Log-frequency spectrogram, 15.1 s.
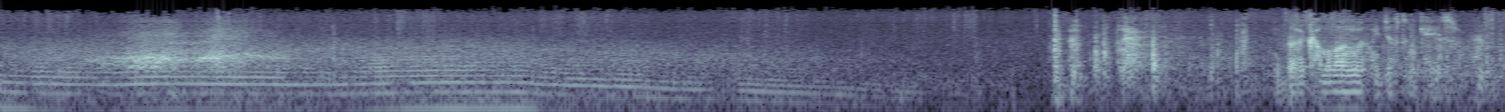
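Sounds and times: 
car engine humming as it slows and turns into an alley: 0:00.0 - 0:15.0
car doors clunking: 0:10.5 - 0:12.7
speech: 0:13.2 - 0:15.0.

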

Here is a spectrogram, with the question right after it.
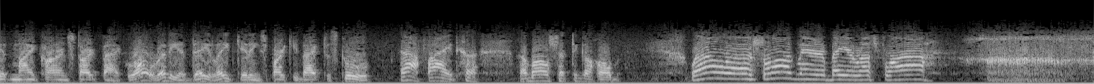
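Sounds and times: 
speech: 0:00.0 - 0:10.2
man snoring in his sleep: 0:09.6 - 0:10.9.

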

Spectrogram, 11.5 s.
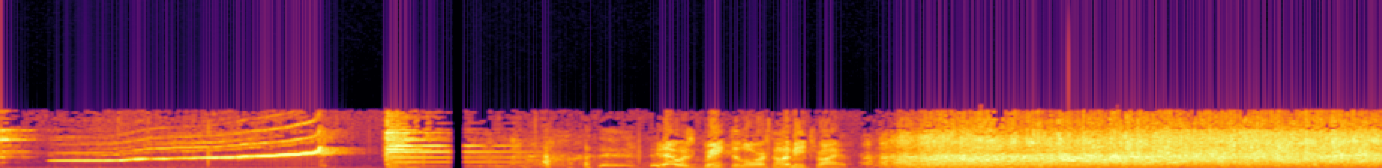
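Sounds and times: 
carnival strength-tester rising whistling tone: 0:00.0 - 0:03.0
carnival strength-tester bell ringing: 0:03.2 - 0:04.8
laughter: 0:04.3 - 0:05.5, 0:07.2 - 0:11.5
speech: 0:04.9 - 0:07.2.

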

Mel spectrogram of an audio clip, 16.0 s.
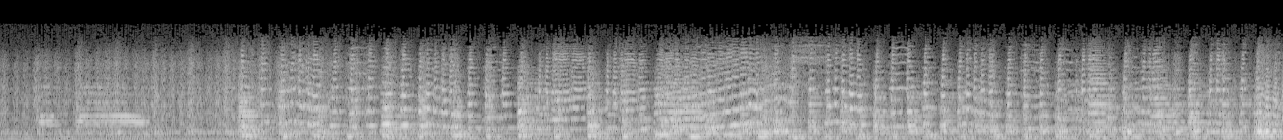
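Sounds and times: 
train whistle: 0:00.4 - 0:02.2, 0:03.0 - 0:16.0.

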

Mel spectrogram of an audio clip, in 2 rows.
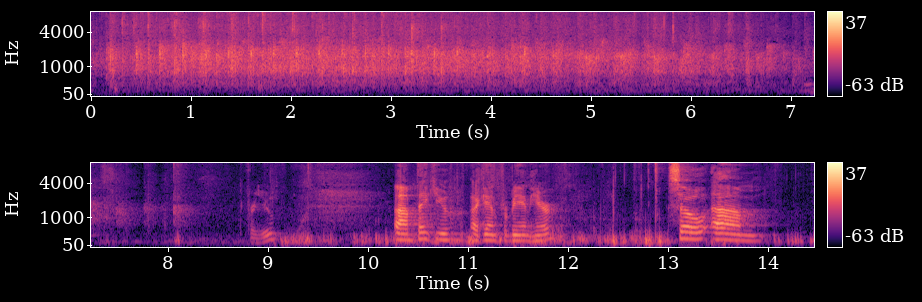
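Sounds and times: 
audience applause welcoming a guest speaker: 0:00.0 - 0:08.2
speech: 0:10.3 - 0:12.0, 0:13.0 - 0:14.0.

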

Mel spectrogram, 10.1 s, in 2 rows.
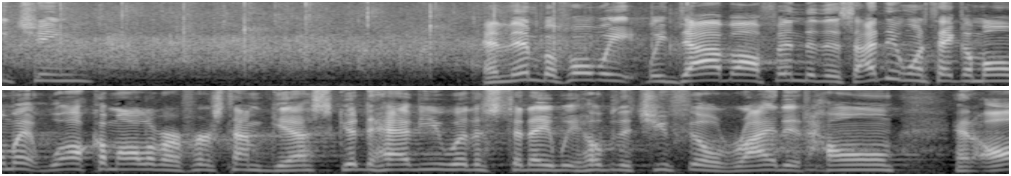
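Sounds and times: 
audience clapping: 0:00.0 - 0:04.1
speech: 0:00.2 - 0:00.6, 0:02.4 - 0:10.0.

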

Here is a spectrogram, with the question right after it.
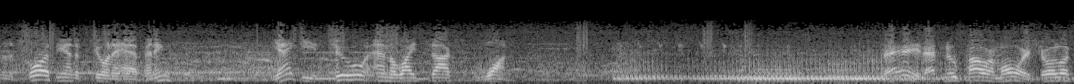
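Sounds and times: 
speech: 0:00.2 - 0:05.3, 0:08.8 - 0:10.7
car engine idling and stalling: 0:06.2 - 0:10.2.

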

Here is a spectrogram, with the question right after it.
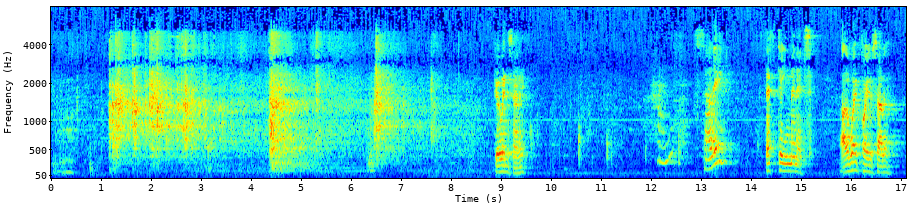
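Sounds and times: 
heavy door being opened: 0:01.2 - 0:08.7
speech: 0:08.9 - 0:09.6, 0:13.1 - 0:13.6, 0:14.3 - 0:16.9.

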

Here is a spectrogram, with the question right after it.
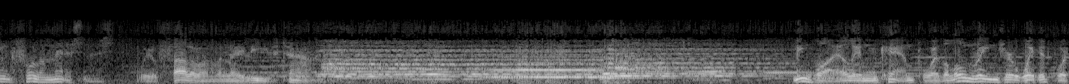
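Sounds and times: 
speech: 0:00.0 - 0:03.8, 0:07.9 - 0:10.6
steam train whistle: 0:03.1 - 0:07.9.

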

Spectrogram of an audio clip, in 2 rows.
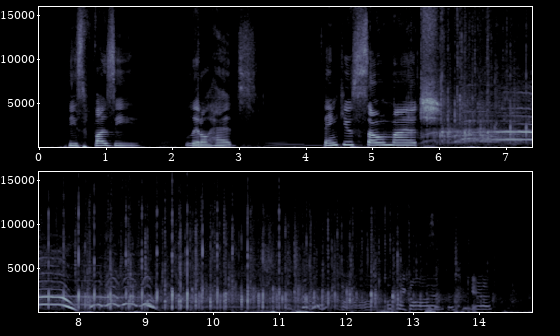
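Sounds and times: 
speech: 0:00.4 - 0:01.6, 0:02.2 - 0:03.3, 0:04.3 - 0:06.2
audience applause: 0:06.0 - 0:14.7.

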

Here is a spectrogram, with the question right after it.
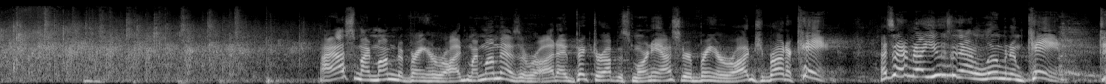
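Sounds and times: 
audience applause: 0:00.0 - 0:03.2
speech: 0:03.2 - 0:11.0.

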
